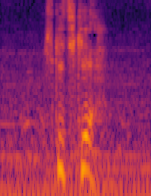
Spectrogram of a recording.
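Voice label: "xkiskgee", Teotitlán del Valle Zapotec; navel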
